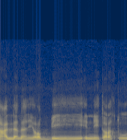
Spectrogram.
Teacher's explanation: بإسكان الياء يقرأ حفص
